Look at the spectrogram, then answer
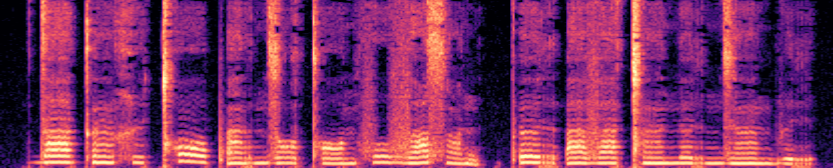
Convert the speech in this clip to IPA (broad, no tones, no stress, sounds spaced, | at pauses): d a kʼ œ̃ x ʏ ǀʰ ɔ pʼ ã r n z ɔ tʰ ɔ n f o v ɐ sˤ œ̃ n | pʼ œ r ʔ a v a ǀʰ œ̃ n œ r n z œ̃ m b ʏ r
